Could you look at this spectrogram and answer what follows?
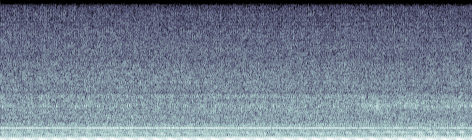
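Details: Free generator after cleanup and freeing governor, auto-throttle fixed-RPM unit run indoors: steady, even hum at constant governed speed, no surging or misses. Normal running.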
